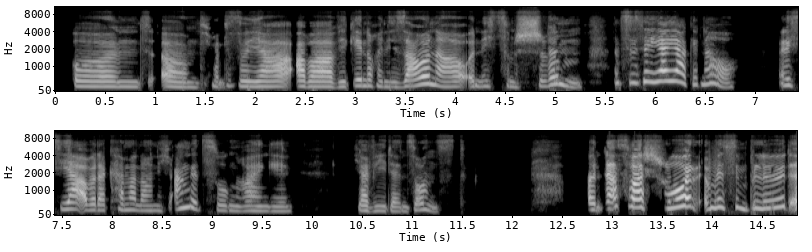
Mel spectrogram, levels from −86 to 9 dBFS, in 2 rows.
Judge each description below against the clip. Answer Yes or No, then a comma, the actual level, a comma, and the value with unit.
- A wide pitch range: Yes, wide, 6.6 semitones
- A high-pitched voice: Yes, high, 210 Hz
